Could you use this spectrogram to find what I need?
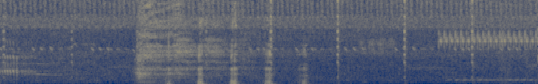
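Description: An older man laughs softly.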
